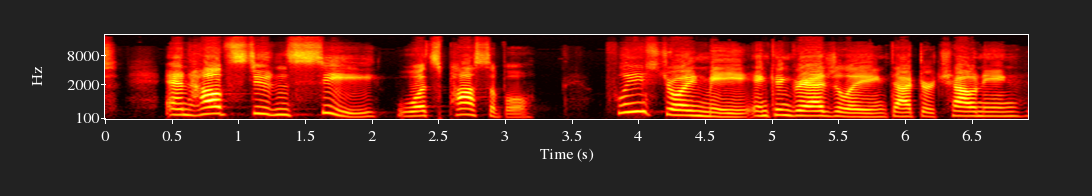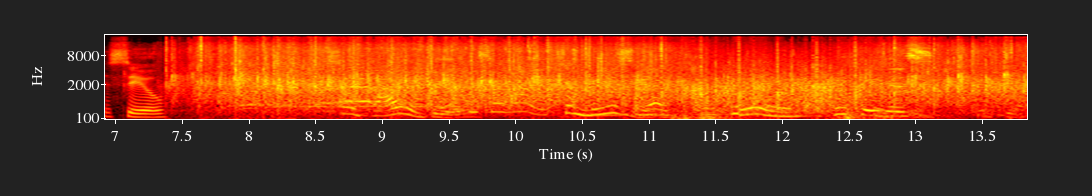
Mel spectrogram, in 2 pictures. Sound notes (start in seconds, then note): 7.3 applause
